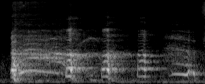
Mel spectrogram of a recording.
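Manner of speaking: a burst of real high laughter; breaking into a high giggle. Real, not acted. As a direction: laugh out at how absurd it was. Laughing at own story.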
